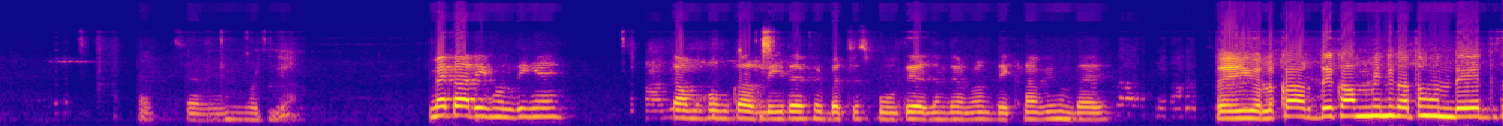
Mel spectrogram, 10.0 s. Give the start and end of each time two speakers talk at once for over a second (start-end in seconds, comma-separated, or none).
none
